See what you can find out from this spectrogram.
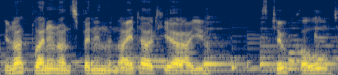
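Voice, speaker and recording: A man's voice: medium pitch, brisk, over music, voice pushed up, close to an everyday voice. A man voicing a concerned, teasing and talkative travelling companion in a fantasy story. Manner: chatty, teasing, insistent.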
